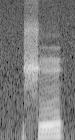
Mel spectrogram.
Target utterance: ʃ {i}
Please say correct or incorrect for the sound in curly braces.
incorrect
